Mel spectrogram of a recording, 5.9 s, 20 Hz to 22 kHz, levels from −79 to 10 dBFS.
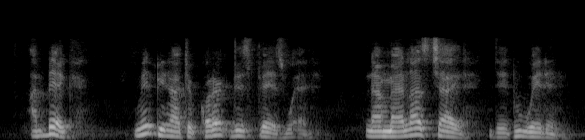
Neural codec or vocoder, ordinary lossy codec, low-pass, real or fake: codec, 16 kHz, 1.1 kbps, Voila-Tokenizer; none; 7.2 kHz; fake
